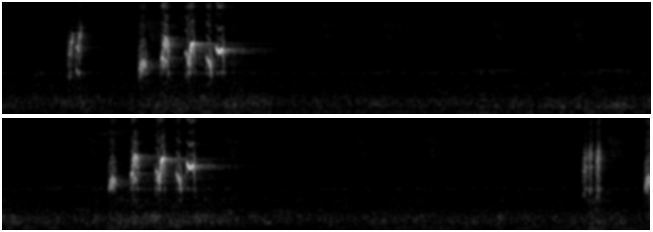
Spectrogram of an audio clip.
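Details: Luring wild birds, a decoy dok taeng bird repeats a burst of fast, chirpy, twittering notes about every four and a half seconds, three phrases in total, separated by silence.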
